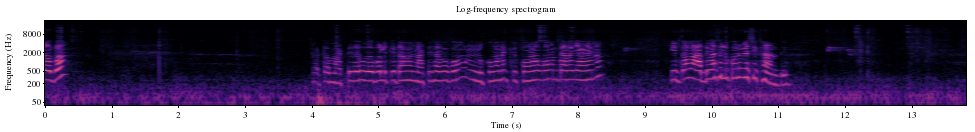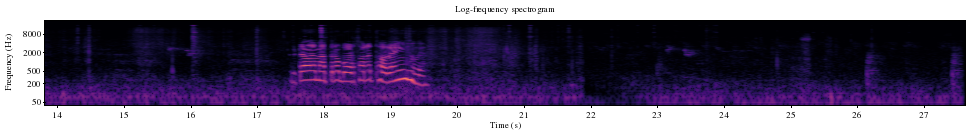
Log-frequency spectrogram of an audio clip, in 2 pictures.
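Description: Leaves rustle and snap softly as plants are plucked by hand.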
